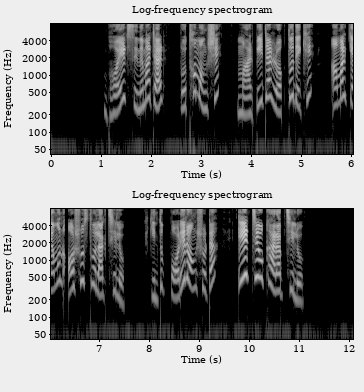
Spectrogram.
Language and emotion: Bengali, disgusted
